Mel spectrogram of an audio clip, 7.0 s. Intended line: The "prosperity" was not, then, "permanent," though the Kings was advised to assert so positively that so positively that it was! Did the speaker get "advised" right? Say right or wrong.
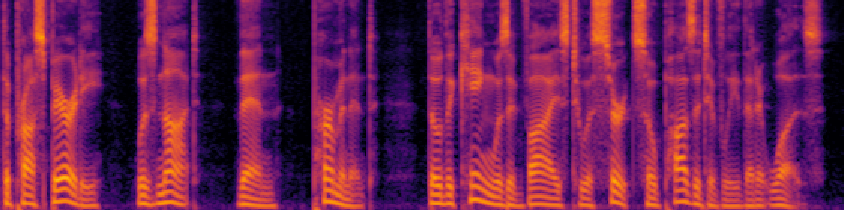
right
